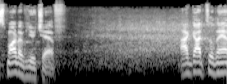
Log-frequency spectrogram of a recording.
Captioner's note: audience chuckles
